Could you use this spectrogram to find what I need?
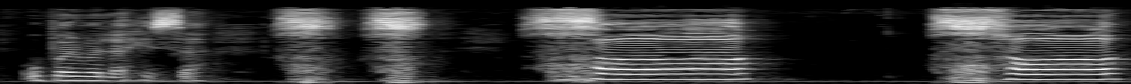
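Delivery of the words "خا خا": خا loud and heavy from the throat, lips unrounded; letter demo. Shown as a demonstration. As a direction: rasp خا out of the upper throat, mouth open. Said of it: "ہونٹ گول نہیں ہوں گے".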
